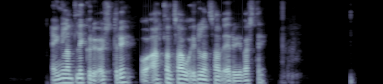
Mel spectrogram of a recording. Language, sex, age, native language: Icelandic, male, 30-39, Icelandic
